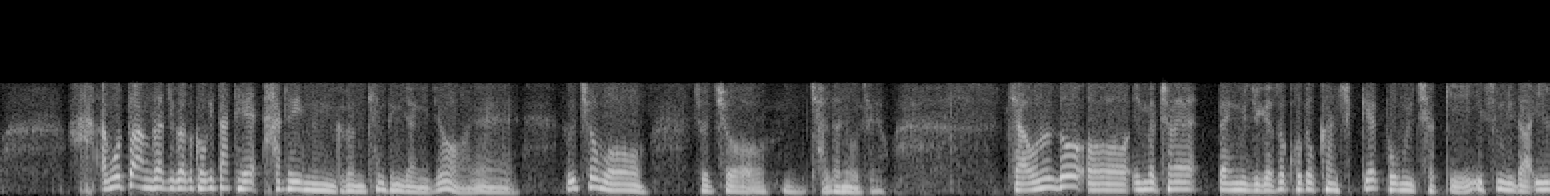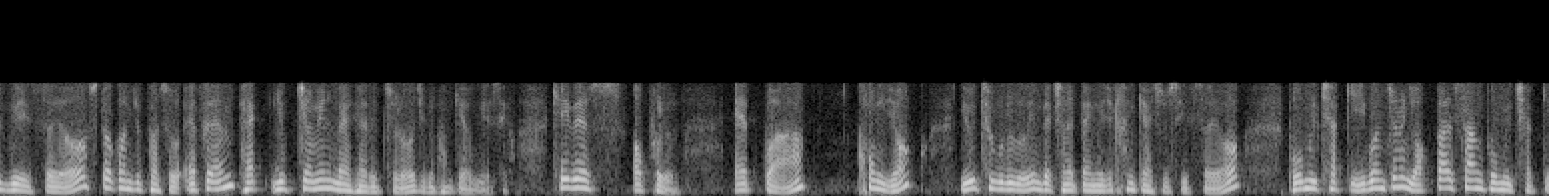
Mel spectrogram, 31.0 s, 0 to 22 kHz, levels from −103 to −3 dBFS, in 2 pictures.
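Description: From start to finish the speech carries tandem speech coding: a low-rate CELP-style coder followed by a delta-modulation coder, likely a G.729A-to-CVSD chain, the later one re-encoding the earlier one's errors. The result sounds rough, muffled and warbly, with nothing above 3.8 kHz.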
